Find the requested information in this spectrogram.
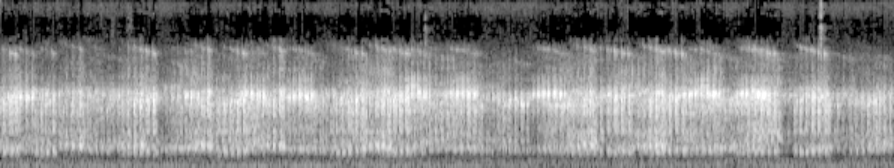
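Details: Frogs calling in May: a dense, continuous chorus of many overlapping croaks, rapid pulsed notes swelling and fading in waves, over a steady low hum.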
